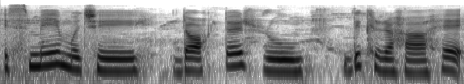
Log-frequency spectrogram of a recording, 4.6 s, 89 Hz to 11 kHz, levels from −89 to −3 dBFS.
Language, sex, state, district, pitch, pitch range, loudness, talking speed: Hindi, female, Madhya Pradesh, Katni, 195 Hz, 185-245 Hz, -16 LUFS, 90 wpm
